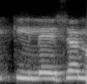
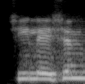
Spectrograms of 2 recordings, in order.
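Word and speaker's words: chelation: तीसरा पॉइंट देखो, जब कभी कीलेशन होता है ड्यू टू कीलेशन, चीलेशन भी लोग पढ़ते हैं, कीलेशन भी प्रोनाउंस करते हैं।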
